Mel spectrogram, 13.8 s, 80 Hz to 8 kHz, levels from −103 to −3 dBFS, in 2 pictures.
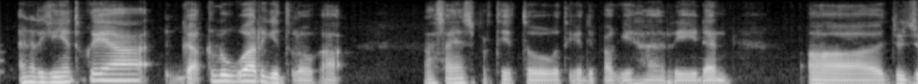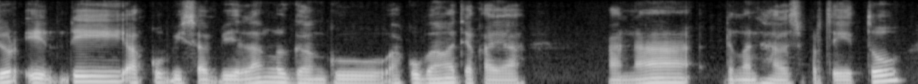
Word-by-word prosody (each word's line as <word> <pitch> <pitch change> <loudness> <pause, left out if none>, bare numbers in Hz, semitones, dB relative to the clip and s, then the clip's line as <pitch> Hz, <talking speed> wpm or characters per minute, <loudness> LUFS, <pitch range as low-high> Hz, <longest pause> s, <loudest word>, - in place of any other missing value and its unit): energinya 130 0 +2
tuh 195 - -13
kayak 170 -1 +4
nggak - - 0
keluar 155 0 +6
gitu 115 -4 0
loh, 90 0 -1
Kak. - - -5 0.6
Rasanya 105 +2 -1
seperti 110 -5 -7
itu 90 0 -1
ketika 90 - -6
di - - -6
pagi 90 0 -4
hari 90 0 -3
dan, 90 -1 0 0.6
eee, 90 -1 +2
jujur 115 +7 +2
ini 140 - +2
aku 120 +1 -2
bisa 100 -1 +1
bilang 100 +5 +1
ngeganggu 100 -3 0
aku 110 +2 -2
banget 110 0 +2
ya, - - -16
Kak, 95 - -1
ya. 90 0 -1 0.7
Karena 110 +6 +2 0.3
dengan 90 -1 -1
hal 90 -2 -1
seperti 95 -1 -3
itu, 155 +4 +3
100 Hz, 145 wpm, -25 LUFS, 90-125 Hz, 0.7 s, keluar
